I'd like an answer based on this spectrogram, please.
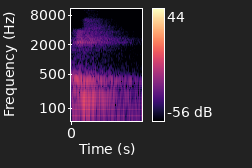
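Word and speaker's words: ich: इसकी प्रोनाउंसिएशन करते हैं इश।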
